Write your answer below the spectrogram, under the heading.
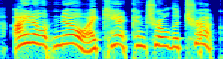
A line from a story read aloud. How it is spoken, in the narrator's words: Mom answered frantically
